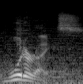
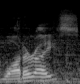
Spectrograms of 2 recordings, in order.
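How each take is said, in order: First: Water is said as wooder, Philadelphia style. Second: Water is said with a general American pronunciation. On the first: "Here in Philly, we call it wooder ice" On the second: "I usually say water"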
